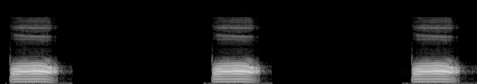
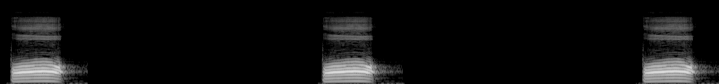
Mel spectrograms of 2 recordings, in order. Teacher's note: طا کی ادائیگی میں زبان کی نوک کو ثنایا علیہ کی جڑ سے لگا کر اور زبان کے پچھلے حصے کو تالو کی طرف بلند کرتے ہوئے موٹی آواز میں پڑھیں، یعنی طا طا طا.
